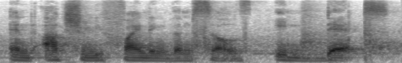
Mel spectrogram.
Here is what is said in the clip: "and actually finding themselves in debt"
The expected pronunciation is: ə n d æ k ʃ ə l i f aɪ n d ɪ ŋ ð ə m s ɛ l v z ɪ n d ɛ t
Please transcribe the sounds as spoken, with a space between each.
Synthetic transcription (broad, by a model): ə n d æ k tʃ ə l i f aɪ n d ɪ ŋ ð ə m s ɛ l v z ɪ n d ɛ t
